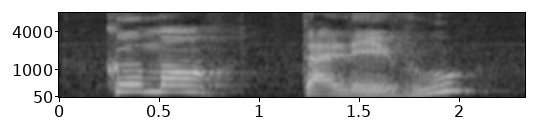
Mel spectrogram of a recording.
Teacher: pour cette expression comment allez-vous nous réaliserons la liaison entre comment et allez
